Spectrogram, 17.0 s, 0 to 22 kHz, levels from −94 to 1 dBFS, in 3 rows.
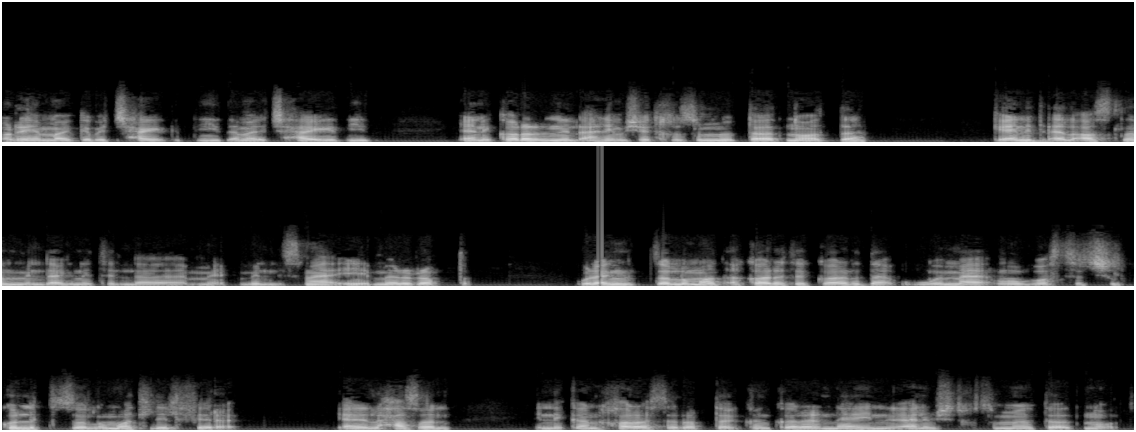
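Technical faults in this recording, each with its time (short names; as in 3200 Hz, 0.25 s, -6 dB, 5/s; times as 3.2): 8.64–8.66 gap 20 ms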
